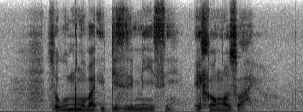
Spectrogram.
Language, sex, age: Zulu, male, 19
